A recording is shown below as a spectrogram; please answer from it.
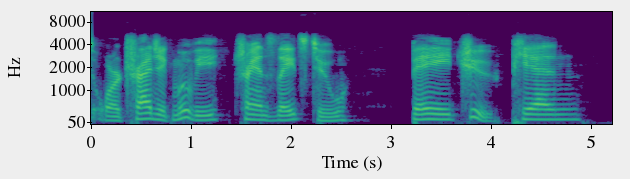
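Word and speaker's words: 悲剧片: tragic movie translates to bei Qiu PN bei Qiu PN is pronounced using a high level tone on e a falling tone on you and a high level tone on a once again it's they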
